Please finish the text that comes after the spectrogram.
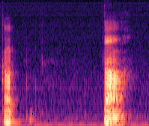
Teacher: the initial consonant 디귿 is coming after the final consonant 쌍기역, that is pronounced as 기역. It's intensified as 뜨, right? So it's pronounced as 깍따.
